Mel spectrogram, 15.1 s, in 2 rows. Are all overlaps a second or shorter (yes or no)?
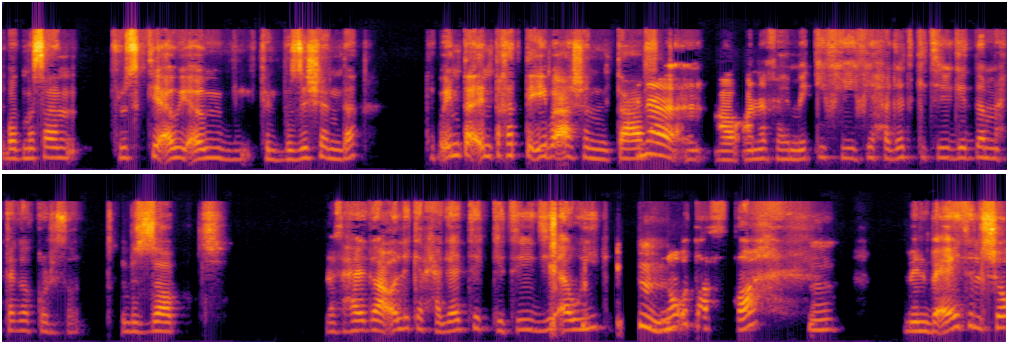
yes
